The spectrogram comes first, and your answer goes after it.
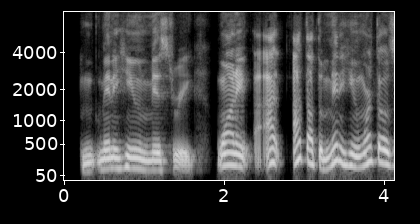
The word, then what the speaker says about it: Menehune: Hey, no, I just wanted to say, because y'all was pronouncing a word wrong. They called mini hunes, mini hunes. Menehune, thank you. Menehune, thank you.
